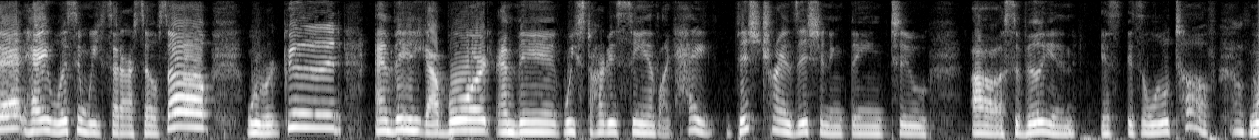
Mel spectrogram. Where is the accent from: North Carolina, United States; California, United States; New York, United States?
North Carolina, United States; Fayetteville; moved away as an adult; now in Savannah, United States; I'm from Fayetteville, North Carolina.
